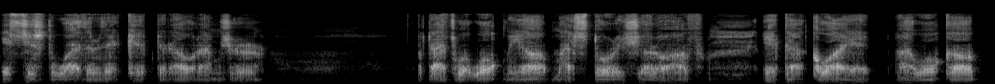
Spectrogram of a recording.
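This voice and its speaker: A very breathy, husky vlogger with a low-pitched voice talks in a casual, rambling way. The words come slowly and often thin out toward a whisper, with a gravelly rasp. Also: fairly even intonation, bright, forceful tone. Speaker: vlogger, host of the channel. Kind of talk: casual unboxing vlog chat. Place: indoors at home.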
